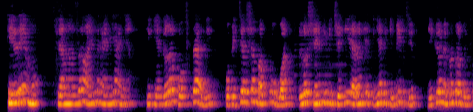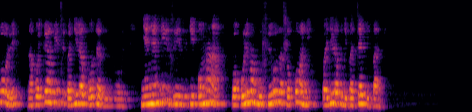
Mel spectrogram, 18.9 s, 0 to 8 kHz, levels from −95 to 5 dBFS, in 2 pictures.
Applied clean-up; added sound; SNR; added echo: neural mask model DeepFilterNet 3.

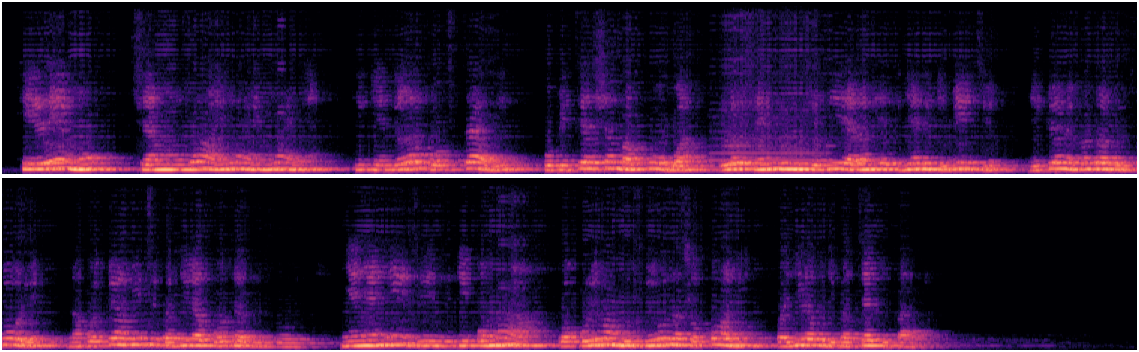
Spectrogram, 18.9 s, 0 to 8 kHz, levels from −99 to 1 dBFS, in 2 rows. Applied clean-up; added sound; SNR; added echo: neural separator model SepFormer DNS4.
